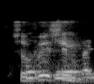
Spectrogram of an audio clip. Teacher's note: अनुस्वार जो है बिंदी जो है उसका उच्चारण म में होगा, सव्वे सिम।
